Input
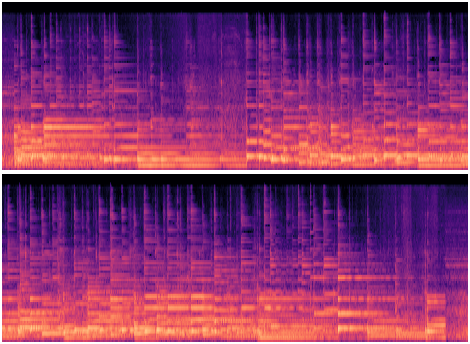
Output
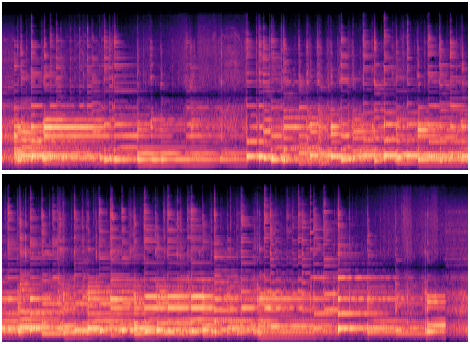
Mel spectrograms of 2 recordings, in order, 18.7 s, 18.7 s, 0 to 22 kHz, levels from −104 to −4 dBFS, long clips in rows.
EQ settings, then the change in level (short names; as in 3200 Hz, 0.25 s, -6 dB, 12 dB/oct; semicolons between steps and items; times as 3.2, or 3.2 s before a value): BPF 310–6200 Hz; high shelf 3000 Hz +11 dB; fixed phaser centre 610 Hz, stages 6; +6.5 dB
